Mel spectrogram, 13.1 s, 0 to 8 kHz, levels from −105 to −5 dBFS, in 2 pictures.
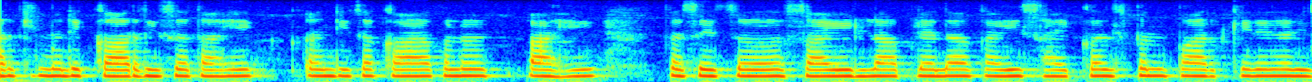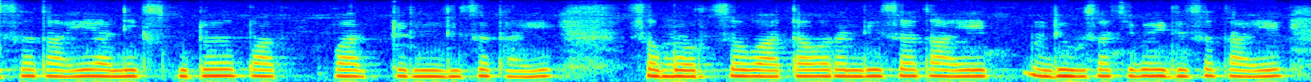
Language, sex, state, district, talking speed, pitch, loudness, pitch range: Marathi, female, Maharashtra, Chandrapur, 175 wpm, 230 Hz, -29 LUFS, 225-235 Hz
